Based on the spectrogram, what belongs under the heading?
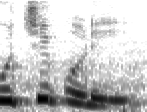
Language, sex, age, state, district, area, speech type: Marathi, female, 45-60, Maharashtra, Thane, rural, spontaneous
